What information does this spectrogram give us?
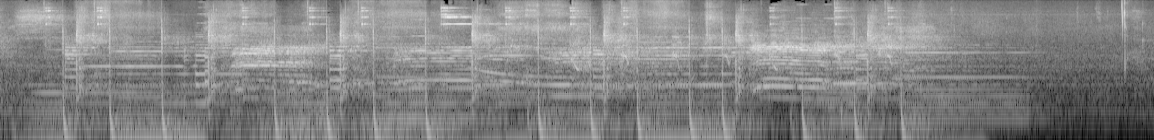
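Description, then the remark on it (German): A flock of sheep bleats continuously, many overlapping calls, loud and layered with no pauses, fading slightly toward the end with no talking. “Die Schafe erkennen den Hirten in erster Linie an den Lockrufen, an der Stimme.”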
